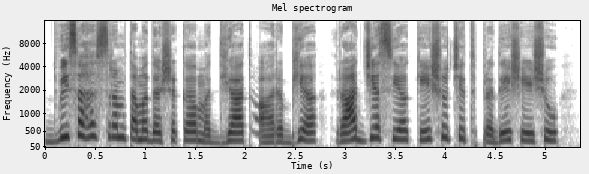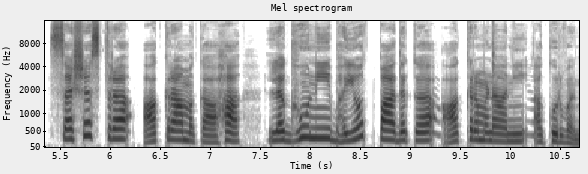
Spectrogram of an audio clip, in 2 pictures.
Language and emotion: Sanskrit, neutral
